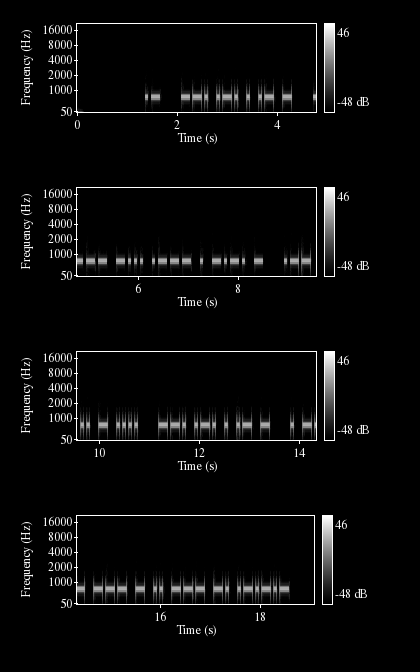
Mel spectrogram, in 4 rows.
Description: Morse code, heard as a keyed tone, about 20 wpm, 700 Hz. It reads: A GREAT OBJECT WITH GREAT EMOTION.
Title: Sentences from Top 1600 Words 20wpm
